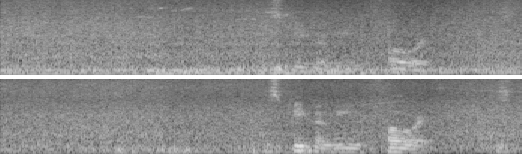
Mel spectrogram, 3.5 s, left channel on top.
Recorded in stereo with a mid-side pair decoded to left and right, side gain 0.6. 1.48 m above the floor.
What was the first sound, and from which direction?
A man speaking, 45° right.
